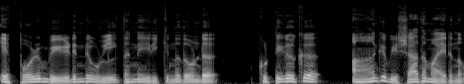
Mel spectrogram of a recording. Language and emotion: Malayalam, sad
